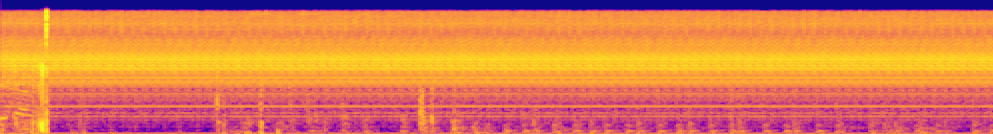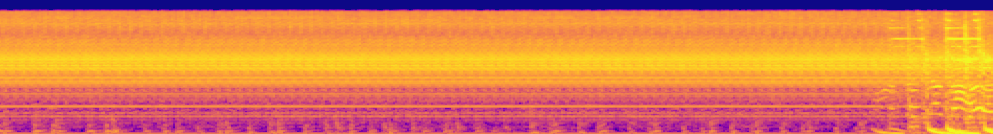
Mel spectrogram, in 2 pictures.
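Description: Low, steady hiss with a faint electrical hum made of several steady tones, and one short click just after the start.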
